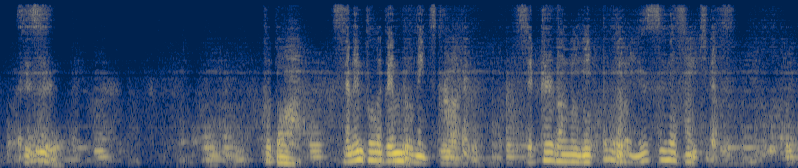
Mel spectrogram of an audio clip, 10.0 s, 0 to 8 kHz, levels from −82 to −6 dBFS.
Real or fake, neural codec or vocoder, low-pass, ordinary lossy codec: fake; codec, 44.1 kHz, 0.9 kbps, DAC; 7.2 kHz; none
